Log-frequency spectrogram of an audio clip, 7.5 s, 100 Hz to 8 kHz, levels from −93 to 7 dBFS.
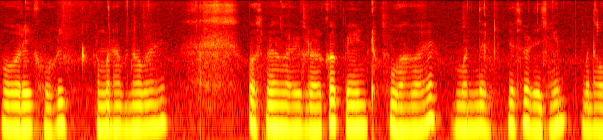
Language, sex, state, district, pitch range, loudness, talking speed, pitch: Hindi, male, Delhi, New Delhi, 145-160 Hz, -20 LUFS, 145 wpm, 150 Hz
